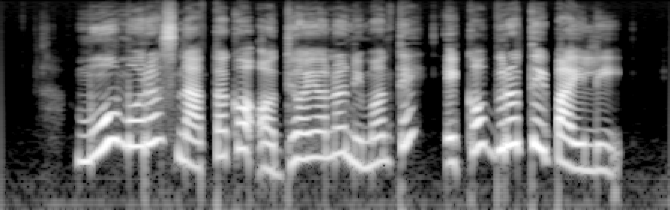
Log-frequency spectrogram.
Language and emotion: Odia, happy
